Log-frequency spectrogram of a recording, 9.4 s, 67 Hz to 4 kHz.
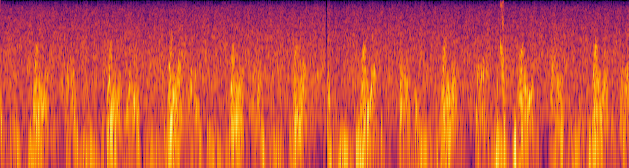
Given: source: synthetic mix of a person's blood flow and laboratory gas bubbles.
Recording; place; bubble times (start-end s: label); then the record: Doppler ultrasound of blood flow; precordium
5.54-5.63 s: bubbles
5.97-6.43 s: bubbles
7.28-7.33 s: bubbles
7.41-7.63 s: bubbles
8.30-8.46 s: bubbles
From the record:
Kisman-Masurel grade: 123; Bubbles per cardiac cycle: 1 to 2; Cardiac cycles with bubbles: 10 to 50%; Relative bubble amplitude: loud (0.450 to 0.775); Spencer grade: 2 (many but less than half of the cardiac periods contain bubble signals, singularly or in groups); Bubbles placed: only in the low amplitude regions of the cardiac cycle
